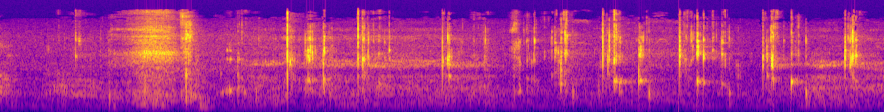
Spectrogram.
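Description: Close-miked chewing of a mouthful of raw fish (hoe, sliced sashimi-style), with many small mouth clicks and smacks at an uneven pace.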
